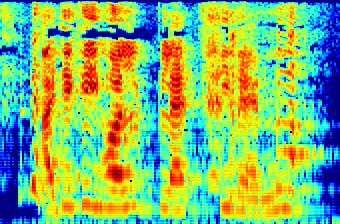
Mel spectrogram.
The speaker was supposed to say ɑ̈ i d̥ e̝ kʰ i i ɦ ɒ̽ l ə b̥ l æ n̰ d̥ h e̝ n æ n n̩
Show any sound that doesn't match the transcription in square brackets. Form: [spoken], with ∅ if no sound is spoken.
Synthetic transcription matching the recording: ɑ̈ [ɪ] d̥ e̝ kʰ [æ] i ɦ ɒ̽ l ə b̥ l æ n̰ d̥ h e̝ n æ n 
